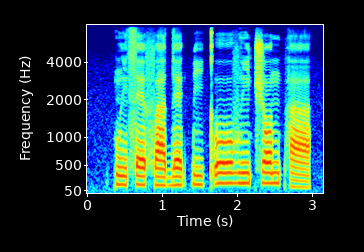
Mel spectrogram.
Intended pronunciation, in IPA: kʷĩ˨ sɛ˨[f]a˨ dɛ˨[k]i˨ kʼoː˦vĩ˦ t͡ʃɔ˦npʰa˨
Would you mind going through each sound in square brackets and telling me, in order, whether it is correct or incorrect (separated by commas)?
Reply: correct, incorrect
